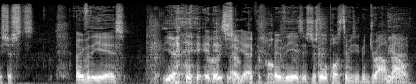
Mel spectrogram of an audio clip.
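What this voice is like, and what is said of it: Sore, rough throat. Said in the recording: “I've got a bit of a sore throat and it's going to be a bit annoying”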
